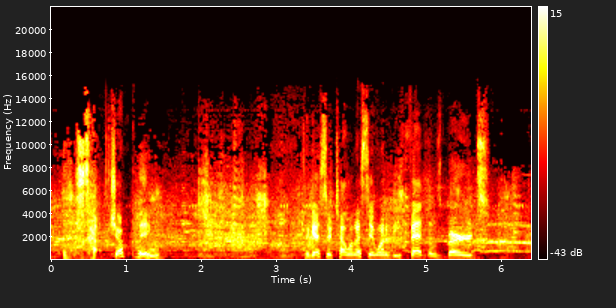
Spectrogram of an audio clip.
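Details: Six-week-old Great Dane puppies taking their first bath, which they hated. Short, high, wavering whines and yelps come in quick bursts with brief pauses between them, mixed with a person's voice in the background.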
